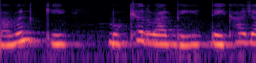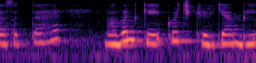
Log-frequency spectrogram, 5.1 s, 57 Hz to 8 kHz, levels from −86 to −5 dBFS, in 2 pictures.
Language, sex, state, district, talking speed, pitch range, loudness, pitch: Hindi, female, Bihar, Bhagalpur, 165 wpm, 255-320 Hz, -36 LUFS, 270 Hz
